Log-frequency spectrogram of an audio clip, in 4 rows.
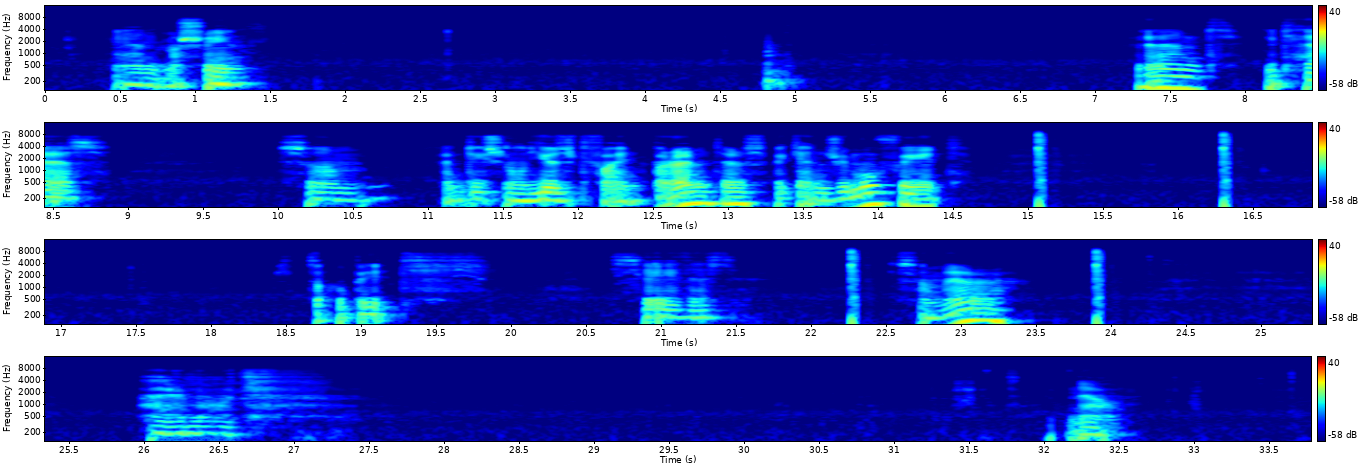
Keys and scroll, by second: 3.3 ctrl+s, 8.9 Home, 12.3 ctrl+s, 25.7 Home, 29.8 ctrl+s.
